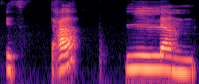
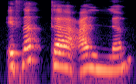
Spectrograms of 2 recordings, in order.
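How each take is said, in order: First: تعلم said slowly, ta clipped then a doubled lam; correct pronunciation. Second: تعلم said as the wrong, unstressed version; the mistaken تعلم she warns against. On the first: Teacher modelling the word for students, slow careful pronunciation. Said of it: "Ta-, ta". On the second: Teacher showing students the mistake, wrong pronunciation. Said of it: "I'm not saying تعلم". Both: Shown as a demonstration.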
